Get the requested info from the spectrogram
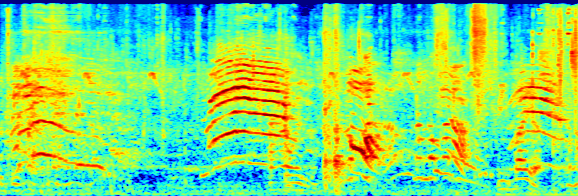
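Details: Domestic cat meowing indoors: several drawn-out, harmonic meows, each rising then falling, clearest near the middle, with a shorter one at the end, mixed with steady Khmer conversation and children's voices in the background.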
